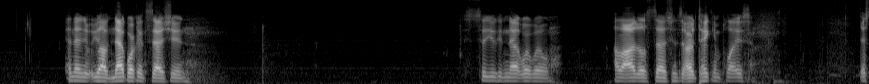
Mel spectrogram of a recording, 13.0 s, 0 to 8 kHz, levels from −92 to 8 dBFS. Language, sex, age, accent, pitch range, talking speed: English, male, 20-39, American, 120-140 Hz, 95 wpm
